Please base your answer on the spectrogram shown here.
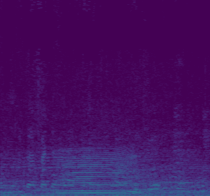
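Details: A giant, rampaging bull being unloaded from a truck gives one long, low, droning moo lasting about a second. A steady background hum runs underneath.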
